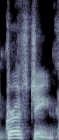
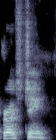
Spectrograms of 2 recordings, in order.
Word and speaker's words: Grosjean: Yeah, on lap 72, Scott McLaughlin and Roman Grosjean, I guess that's how you say it. I'm learning. Like Grosjean. – That sounds right. – Yeah, Grosjean.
